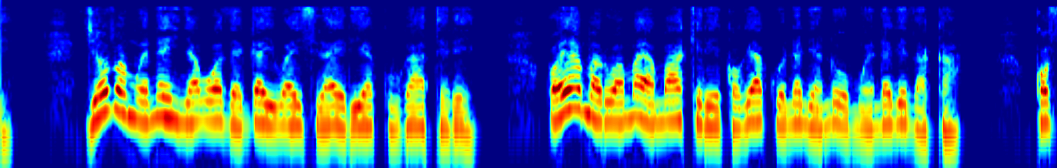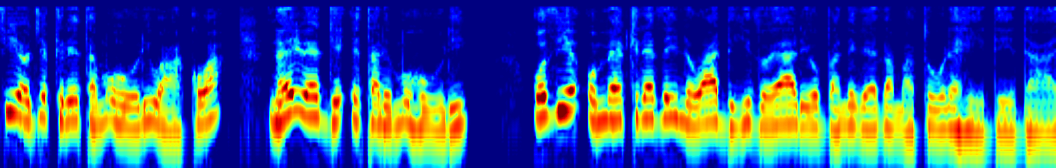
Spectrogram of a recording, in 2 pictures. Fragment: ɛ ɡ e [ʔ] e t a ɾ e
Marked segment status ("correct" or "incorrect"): correct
